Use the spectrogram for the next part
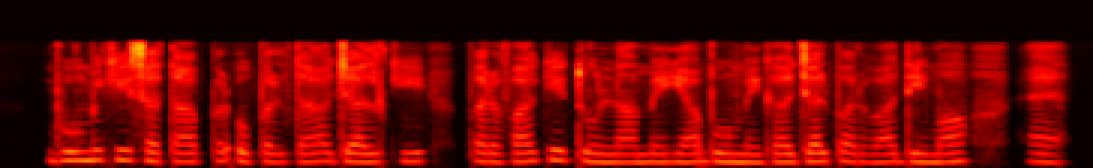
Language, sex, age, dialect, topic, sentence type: Hindi, female, 18-24, Garhwali, agriculture, statement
